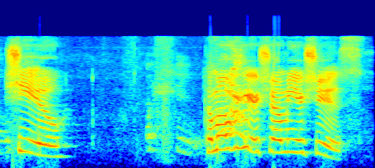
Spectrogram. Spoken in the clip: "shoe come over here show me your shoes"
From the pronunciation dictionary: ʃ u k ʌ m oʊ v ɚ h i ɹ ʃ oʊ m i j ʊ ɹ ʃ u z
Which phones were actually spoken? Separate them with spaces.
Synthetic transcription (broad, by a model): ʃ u k ʌ m oʊ v ɚ h i ɹ ʃ oʊ m i j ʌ ɹ ʃ u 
